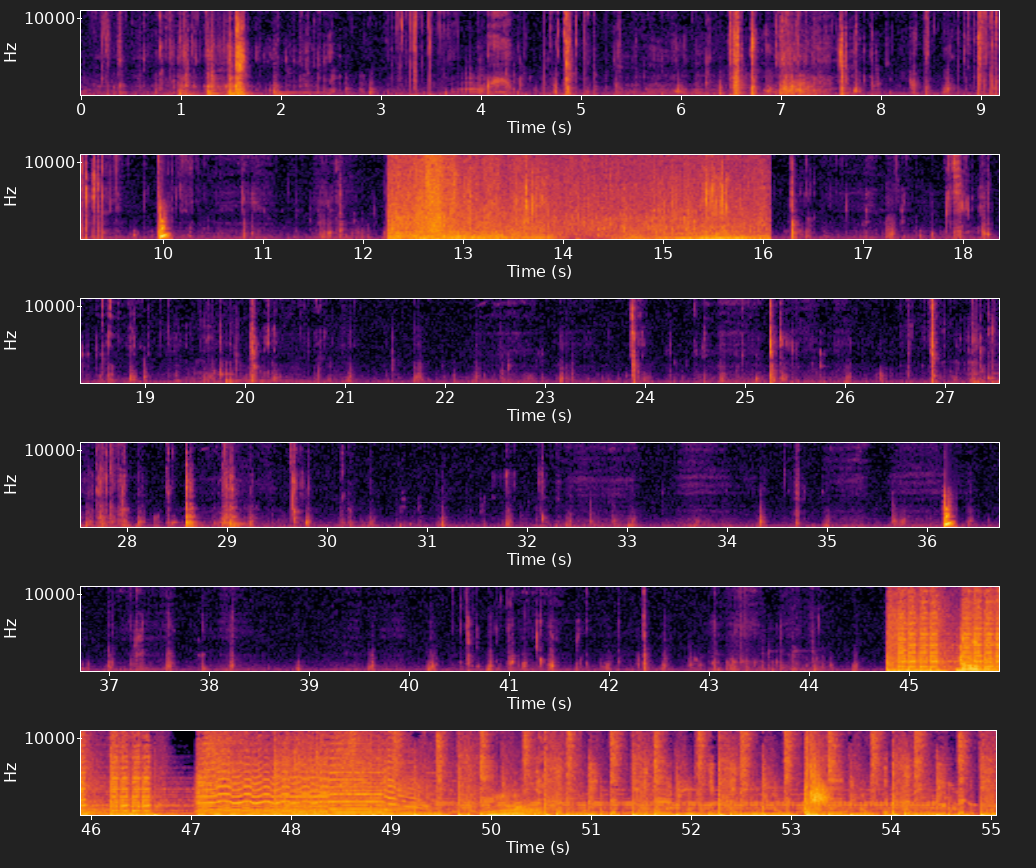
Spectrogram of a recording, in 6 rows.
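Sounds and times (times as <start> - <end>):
wet chewing clicks and smacks: 0.0 - 12.2, 16.1 - 44.7.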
